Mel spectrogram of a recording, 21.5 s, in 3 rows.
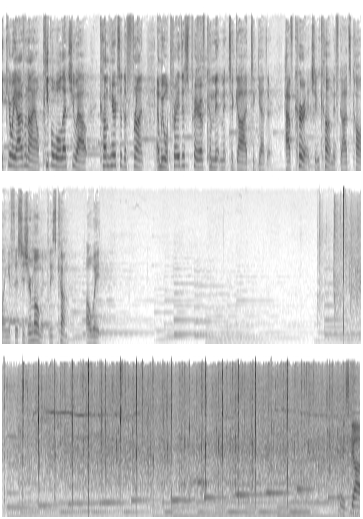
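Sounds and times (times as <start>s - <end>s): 
speech: 0.0s - 9.3s, 21.3s - 21.5s
audience applause: 13.5s - 21.5s.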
